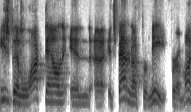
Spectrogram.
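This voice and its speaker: A man uses a raised, projected voice with a bright, sharp tone at a moderate pace. His pitch swings very widely. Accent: American. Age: 60s. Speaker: podcast host. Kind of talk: casual interview chat.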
